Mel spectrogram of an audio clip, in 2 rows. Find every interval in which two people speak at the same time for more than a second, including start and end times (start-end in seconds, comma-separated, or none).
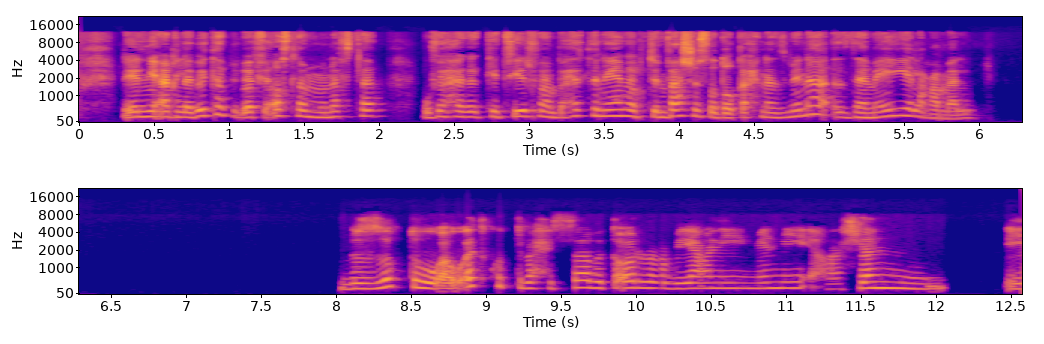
none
